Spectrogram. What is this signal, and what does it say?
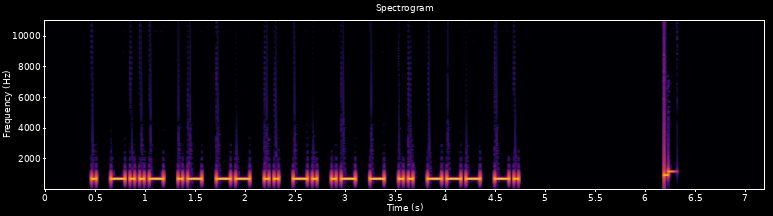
Morse code, heard as a keyed tone, about 25 wpm, 700 Hz. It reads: EXAMINATION
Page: morse-code-ninja-practice-25wpm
